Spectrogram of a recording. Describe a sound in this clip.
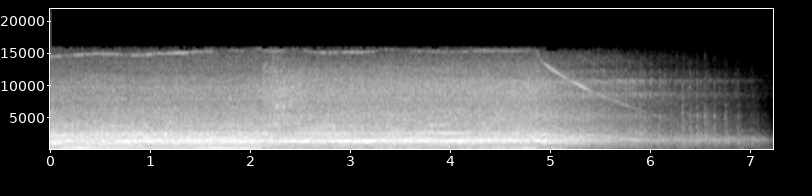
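A jigsaw buzzes loudly as it cuts through wood, then winds down.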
